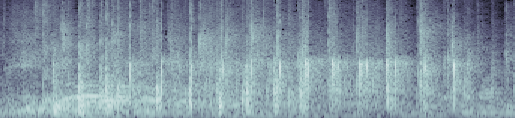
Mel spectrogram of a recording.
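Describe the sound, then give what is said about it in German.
An audience at Witten/Herdecke University breaks into applause, a dense patter of many hands clapping at a steady, lively level, with some murmuring voices mixed in underneath. “Na, der Applaus, der zeigt schon, wir sind nicht ganz so paar wenige.”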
